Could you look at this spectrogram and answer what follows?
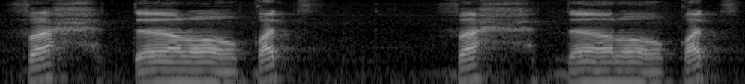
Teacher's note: pendekkan pada qad dia hanya satu harakat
